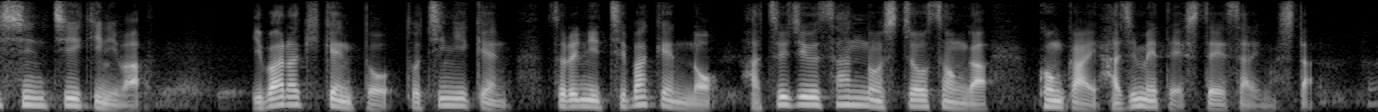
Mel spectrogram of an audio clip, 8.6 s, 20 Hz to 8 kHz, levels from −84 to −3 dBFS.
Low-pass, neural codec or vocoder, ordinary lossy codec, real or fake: none; codec, 16 kHz, 0.9 kbps, LongCat-Audio-Codec; none; fake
